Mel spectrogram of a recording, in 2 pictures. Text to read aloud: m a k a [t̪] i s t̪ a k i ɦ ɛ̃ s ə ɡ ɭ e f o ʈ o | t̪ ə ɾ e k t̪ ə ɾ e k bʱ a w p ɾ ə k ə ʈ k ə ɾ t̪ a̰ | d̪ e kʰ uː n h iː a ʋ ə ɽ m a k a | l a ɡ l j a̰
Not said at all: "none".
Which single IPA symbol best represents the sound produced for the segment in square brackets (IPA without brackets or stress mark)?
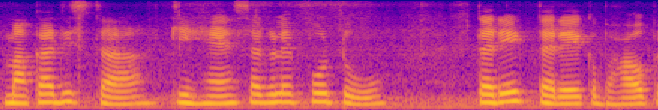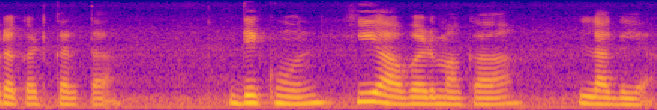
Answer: d̪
